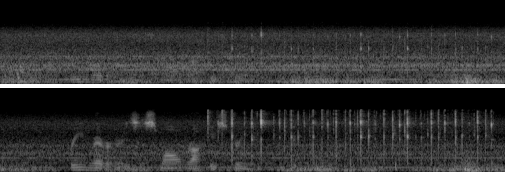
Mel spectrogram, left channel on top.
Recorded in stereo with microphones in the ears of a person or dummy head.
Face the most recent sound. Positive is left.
turn(degrees=-80)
